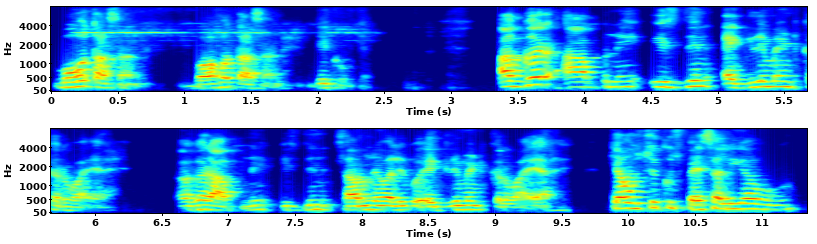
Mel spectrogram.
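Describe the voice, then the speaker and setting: Indian male tutor, slightly high voice, quizzes students as he explains, echoey room. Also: lively intonation, moderate pace, a little hiss or hum. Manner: explains with everyday role-play examples, asks students questions. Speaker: CMA teacher. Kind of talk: online class lecture.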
